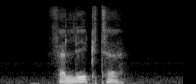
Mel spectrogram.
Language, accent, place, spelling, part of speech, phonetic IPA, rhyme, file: German, Germany, Berlin, verlegte, adjective / verb, [fɛɐ̯ˈleːktə], -eːktə, De-verlegte.ogg
- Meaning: inflection of verlegen: 1. first/third-person singular preterite 2. first/third-person singular subjunctive II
